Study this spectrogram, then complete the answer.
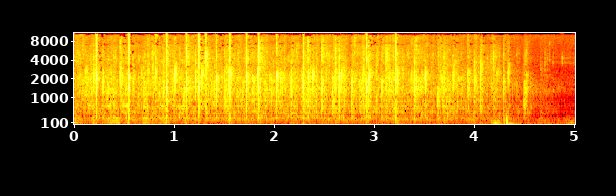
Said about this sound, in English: If you would stand and let us applaud you.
